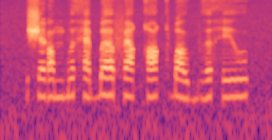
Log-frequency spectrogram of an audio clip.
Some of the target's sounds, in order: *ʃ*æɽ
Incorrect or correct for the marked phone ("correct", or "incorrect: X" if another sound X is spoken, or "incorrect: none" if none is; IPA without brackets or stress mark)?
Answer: correct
